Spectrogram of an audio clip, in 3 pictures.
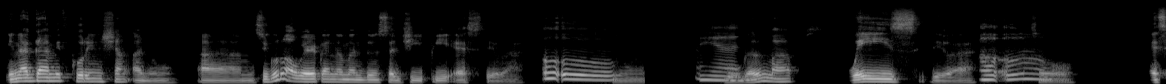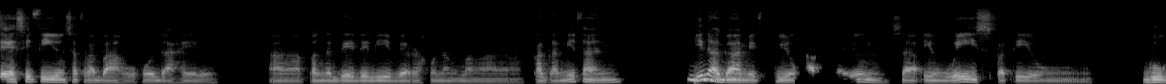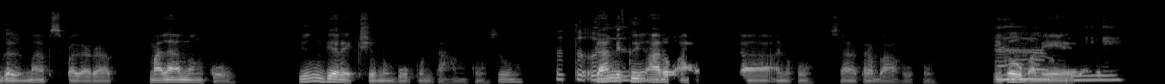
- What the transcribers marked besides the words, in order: other background noise
- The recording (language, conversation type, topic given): Filipino, unstructured, Paano ka napapasaya ng paggamit ng mga bagong aplikasyon o kagamitan?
